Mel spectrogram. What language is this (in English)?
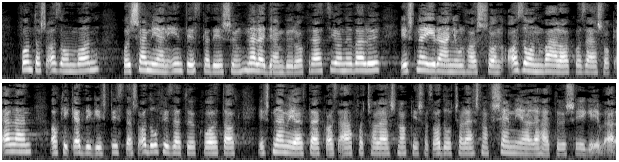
Hungarian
